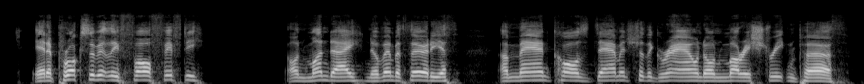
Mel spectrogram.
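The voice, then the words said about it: Terrible put-on Australian accent. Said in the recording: “I'm going to read the police report here with a terrible Australian accent, so please brace yourself ... That was terrible”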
